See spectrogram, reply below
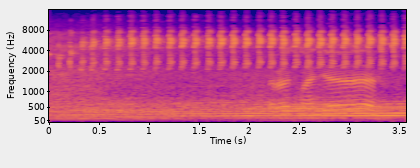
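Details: Lovebird in lively, talkative voice, giving rapid high chirps repeated about four times a second in an even run, with a few lower sliding notes near the end and faint background murmur.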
